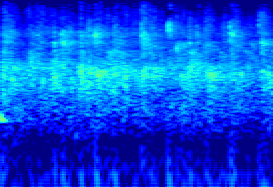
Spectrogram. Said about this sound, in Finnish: Olisiko vielä aplodien paikka uudestaan puhujalle?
